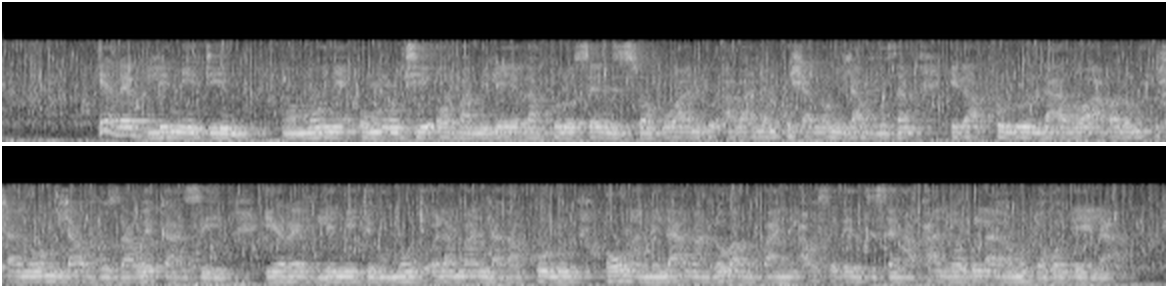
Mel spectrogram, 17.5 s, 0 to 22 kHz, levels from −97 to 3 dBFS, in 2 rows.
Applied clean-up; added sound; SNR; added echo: none; Stream; 10 dB; reverberation time 0.6 s.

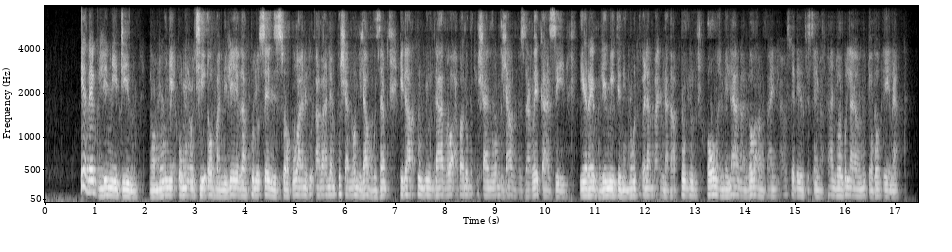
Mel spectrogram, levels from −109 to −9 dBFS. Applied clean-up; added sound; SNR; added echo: neural mask model DeepFilterNet 3.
